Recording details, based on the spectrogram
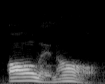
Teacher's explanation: No decimos con una pausa entre las palabras, all in all, más all in all. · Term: vinculación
